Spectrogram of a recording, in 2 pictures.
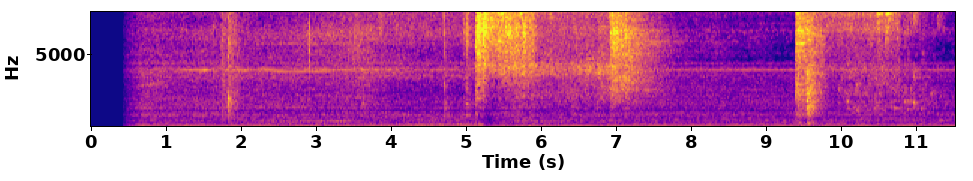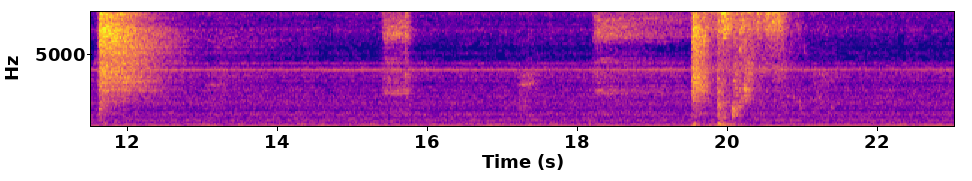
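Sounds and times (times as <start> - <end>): electric train rumble: 0.4 - 23.0.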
